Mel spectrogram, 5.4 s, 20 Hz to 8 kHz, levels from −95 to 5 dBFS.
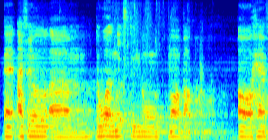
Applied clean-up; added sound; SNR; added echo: neural separator model SepFormer DNS4.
